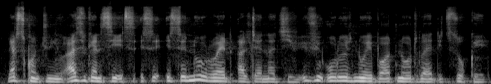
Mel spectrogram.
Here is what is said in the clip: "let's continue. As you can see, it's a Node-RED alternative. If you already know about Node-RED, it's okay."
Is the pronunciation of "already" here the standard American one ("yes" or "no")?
no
